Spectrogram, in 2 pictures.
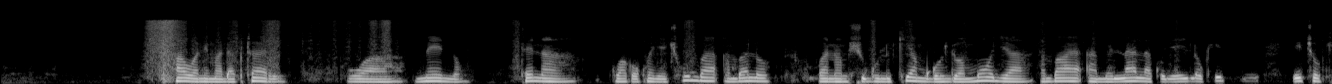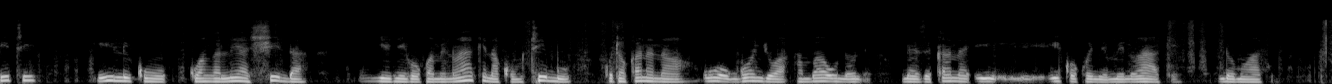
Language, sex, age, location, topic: Swahili, male, 18-24, Kisumu, health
